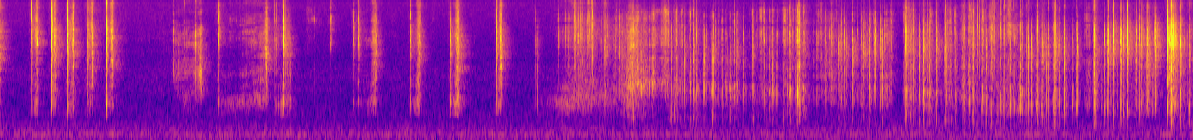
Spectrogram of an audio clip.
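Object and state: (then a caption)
Laminate floor tapped with fingernails. Long pink fake nails tap and scratch across a solid grey wood-grain laminate floor. Sharp, bright clicks come in quick bursts at first, then give way to a dense, crackling scurry of scratches and taps from about seven seconds on, over a steady low hum.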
